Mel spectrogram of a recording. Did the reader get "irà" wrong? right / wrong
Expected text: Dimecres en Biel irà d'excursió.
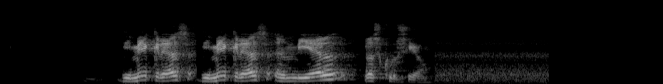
wrong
